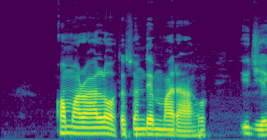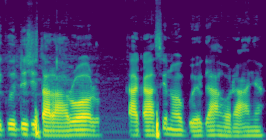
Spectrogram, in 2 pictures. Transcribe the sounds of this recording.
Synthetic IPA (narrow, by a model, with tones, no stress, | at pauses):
ɔ˦ma˨ɾʊ˦a˦lɔ˦ɔ˨tʊ˦tʊ˦n̩˦dɪ˦m̩˦ma˦da˨a˨ɦʊ˦ | i˦d͡ʒi˨e˦ɡo˦di˦d͡ʒi˦ta˨la˨ɾʊ˦ɔ˦ɾʊ˦ | ka˨ka˨a˨sɪ˦nɔ˦bu˨e˨ɡa˦ɦʊ˨ɾa̰˨a˦ɲa˦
